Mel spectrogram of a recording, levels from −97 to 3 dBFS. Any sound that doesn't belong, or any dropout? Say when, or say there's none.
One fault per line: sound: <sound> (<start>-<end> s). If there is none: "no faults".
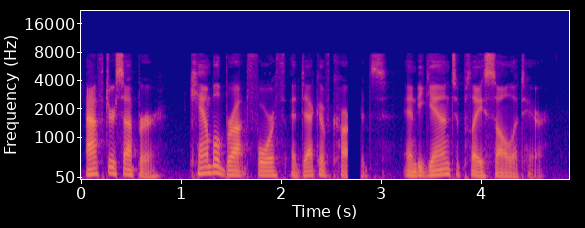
sound: dropout (2.7-2.8 s)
